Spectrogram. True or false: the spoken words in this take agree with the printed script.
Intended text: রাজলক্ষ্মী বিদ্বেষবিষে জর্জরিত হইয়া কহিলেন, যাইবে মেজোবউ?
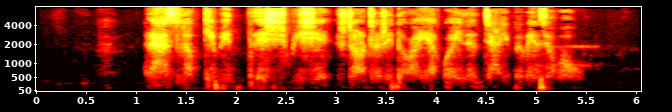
true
